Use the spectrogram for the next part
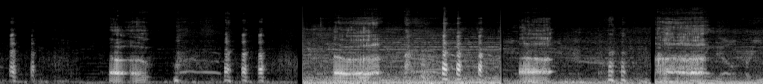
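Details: Burping while driving: several loud, long, deep burps in a row, with low engine rumble behind.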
